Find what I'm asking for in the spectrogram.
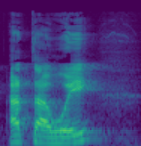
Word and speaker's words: Hathaway: je vais essayer de le prononcer comme il faut en anglais, Hathaway,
